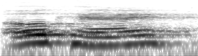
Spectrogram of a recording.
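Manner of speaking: stagey, clueless going along; awkward agreement. Acted. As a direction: go along uncertainly, overplaying it. Acted aimless reply in scene.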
